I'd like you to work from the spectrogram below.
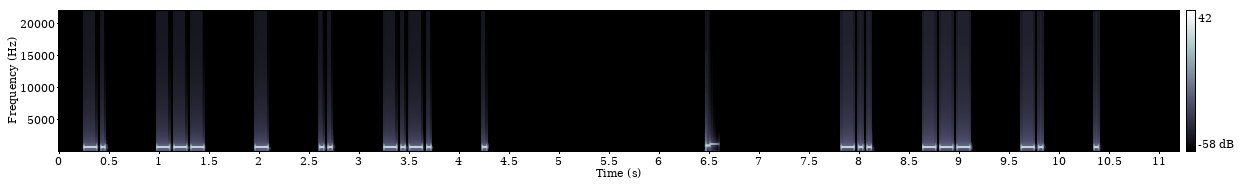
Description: Morse code, heard as a keyed tone, about 27 wpm, spaced as for 13 wpm, 700 Hz. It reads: NOTICE DONE
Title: 4x Character Spacing - Top 500 Words - 28wpm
